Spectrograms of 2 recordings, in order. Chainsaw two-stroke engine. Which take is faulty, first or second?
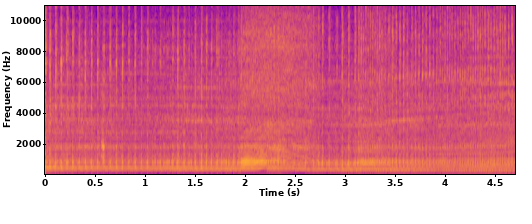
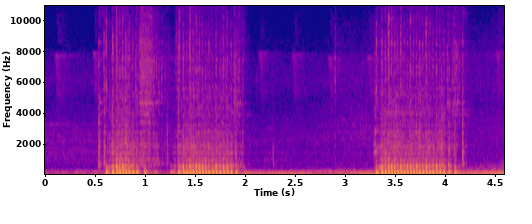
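second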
